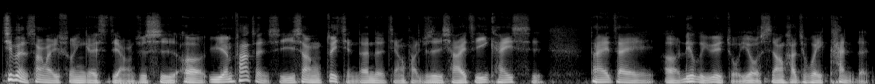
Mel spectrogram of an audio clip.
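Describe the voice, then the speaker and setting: A man's voice: deep voice, quick pace, a little mellow, no echo, clean studio sound. A man, a child-development expert guest on a radio show, explaining patiently with many filler sounds. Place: radio studio.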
